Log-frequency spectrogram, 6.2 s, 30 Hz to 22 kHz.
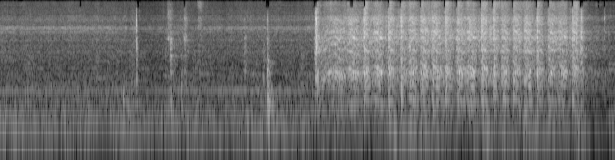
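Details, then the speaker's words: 50th-anniversary C5 Corvette Z06 V8, about 50,000 miles, sat about 3 years: starter spins with quick even chugs about three a second but never catches; no injector pulse reported, injectors suspected clogged. "The injectors might just be clogged. If it's sat for 3 years. I'd say we start with new injectors. They said they weren't getting an injector pulse."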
